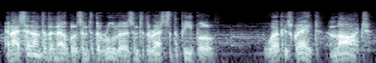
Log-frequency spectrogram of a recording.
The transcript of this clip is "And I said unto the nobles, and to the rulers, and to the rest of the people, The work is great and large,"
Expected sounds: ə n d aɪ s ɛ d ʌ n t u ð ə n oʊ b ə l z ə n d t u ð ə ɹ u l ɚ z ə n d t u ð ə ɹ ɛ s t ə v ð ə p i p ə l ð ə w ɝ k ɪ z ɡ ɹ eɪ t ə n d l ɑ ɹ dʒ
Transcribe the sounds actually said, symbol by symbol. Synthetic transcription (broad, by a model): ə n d aɪ s ɛ d ʌ n t u ð ə n oʊ b l z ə n t u ð ə ɹ u l ɚ z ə n t u ð ə ɹ ɛ s t ə v ð ə p i p ə l ð ə w ɝ k ɪ z ɡ ɹ eɪ t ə n l ɑ ɹ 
